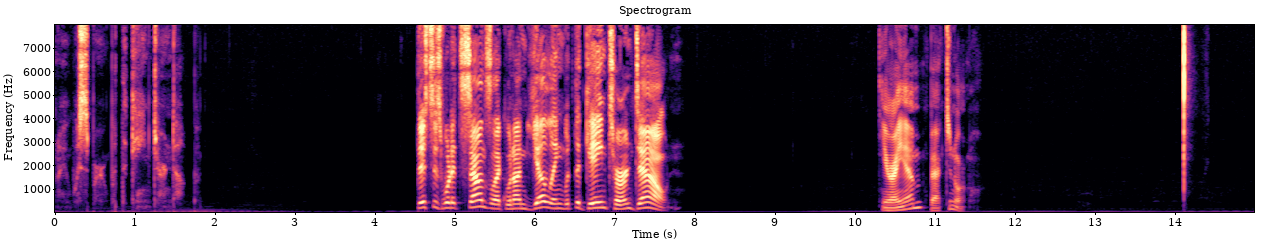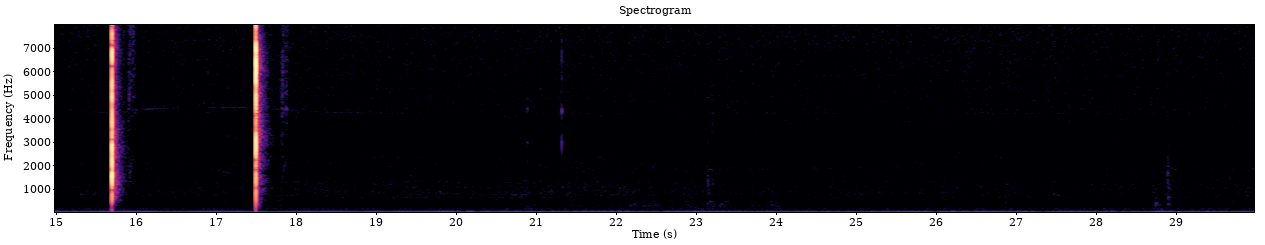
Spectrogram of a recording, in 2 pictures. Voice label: RAW STUDIO SAMPLE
